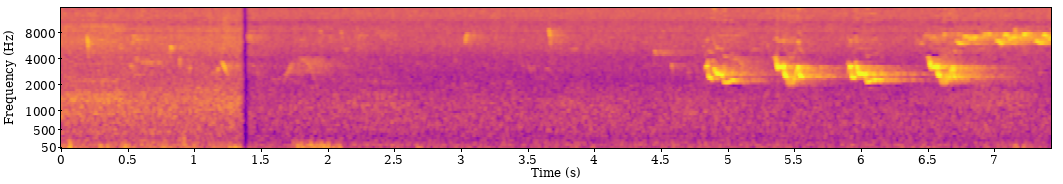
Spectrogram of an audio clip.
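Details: Male and female Brown-headed Nuthatches bringing food to chicks, Lafayette County, Mississippi, 4/9/2020, sunny and cool with a slight breeze; after a quiet start with a sharp click, four squeaky, slightly falling notes come in a loose series.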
